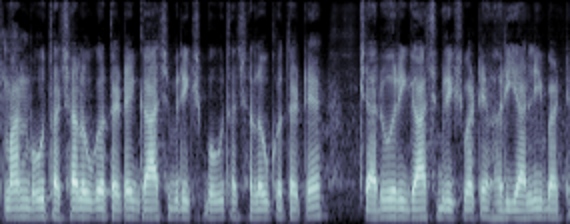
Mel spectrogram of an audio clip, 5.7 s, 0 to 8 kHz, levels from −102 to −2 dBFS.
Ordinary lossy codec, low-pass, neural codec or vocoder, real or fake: none; none; codec, 16 kHz, 4 kbps, X-Codec, WavLM features, trained on Multilingual LibriSpeech; fake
